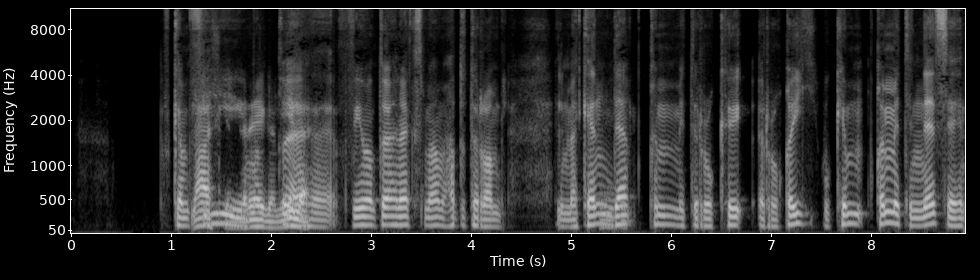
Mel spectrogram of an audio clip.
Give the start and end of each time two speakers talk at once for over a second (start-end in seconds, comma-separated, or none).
1.2-2.5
